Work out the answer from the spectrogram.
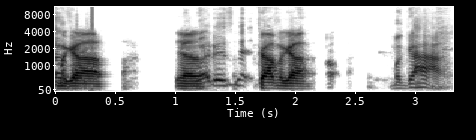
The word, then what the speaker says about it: Krav Maga: Krav Maga. Maga. Oh, it's not MAGA, but it's spelled MAGA.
